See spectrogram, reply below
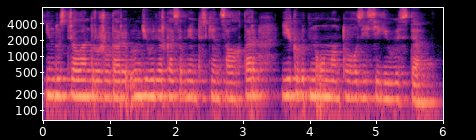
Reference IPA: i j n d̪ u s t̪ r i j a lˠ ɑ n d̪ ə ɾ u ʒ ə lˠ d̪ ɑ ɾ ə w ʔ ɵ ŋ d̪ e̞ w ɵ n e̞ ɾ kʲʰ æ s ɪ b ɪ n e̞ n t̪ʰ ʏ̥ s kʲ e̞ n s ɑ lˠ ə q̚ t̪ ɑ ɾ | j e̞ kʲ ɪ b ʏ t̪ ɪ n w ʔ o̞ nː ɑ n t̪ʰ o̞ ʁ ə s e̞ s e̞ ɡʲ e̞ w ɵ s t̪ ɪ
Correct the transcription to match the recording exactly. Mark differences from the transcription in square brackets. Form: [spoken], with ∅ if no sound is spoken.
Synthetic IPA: i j n d̪ u s t̪ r i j a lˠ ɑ n d̪ ə ɾ u ʒ ə lˠ d̪ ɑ ɾ ə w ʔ ɵ ŋ d̪ e̞ w ɵ n e̞ ɾ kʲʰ æ s ɪ b ɪ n e̞ n t̪ʰ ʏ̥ s kʲ e̞ n s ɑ lˠ ə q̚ t̪ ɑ ɾ | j e̞ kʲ ɪ b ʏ t̪ ɪ n w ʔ o̞ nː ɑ n t̪ʰ o̞ ʁ ə [z] e̞ s e̞ ɡʲ e̞ w ɵ s t̪ ɪ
